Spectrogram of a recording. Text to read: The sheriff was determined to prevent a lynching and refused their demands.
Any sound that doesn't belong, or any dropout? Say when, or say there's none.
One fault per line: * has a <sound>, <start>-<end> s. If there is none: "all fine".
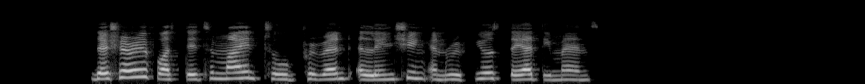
all fine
